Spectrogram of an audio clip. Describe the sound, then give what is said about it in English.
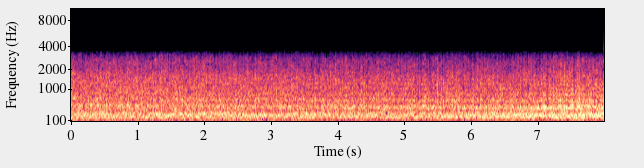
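Space shuttle Discovery's three main engines roar steadily during launch, throttling back to 74% of rated thrust as the shuttle passes through maximum aerodynamic pressure. A dense, unbroken rumble holds at the same loud level throughout, with no voices over it. “Discovery's three main engines are beginning to throttle back to 74% of rated thrust as Discovery passes through maximum aerodynamic pressure.”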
